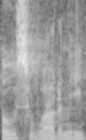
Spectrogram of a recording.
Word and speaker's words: Osawatomie: to know this, that it has to be pronounced Osawatomie. Osawatomie, sorry. Because it was the Osage and the Potawatomi Indian tribes. Right. So when I would go there and say Osawatomie, they would correct me.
